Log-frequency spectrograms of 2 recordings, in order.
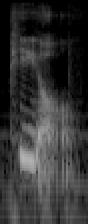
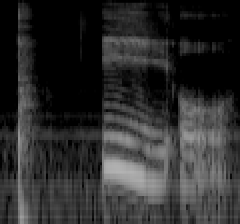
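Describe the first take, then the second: First: Said in the usual way. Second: "p-eel" split, p alone then long drawn-out eel; sounded out. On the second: Shown as a demonstration. Teacher sounding out her last example, slowly split. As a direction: pop the p, pause, stretch "eel". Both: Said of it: "That has the E E sound".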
